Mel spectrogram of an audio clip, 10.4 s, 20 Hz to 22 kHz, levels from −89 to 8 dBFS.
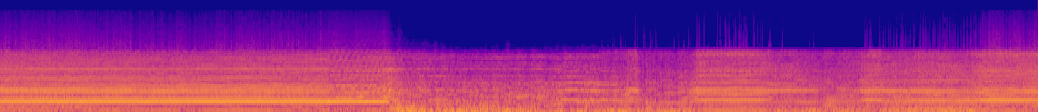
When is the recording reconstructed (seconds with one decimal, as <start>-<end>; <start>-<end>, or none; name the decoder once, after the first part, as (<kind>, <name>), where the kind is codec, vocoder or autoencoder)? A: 3.3-6.0 (autoencoder, DAC-VAE)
